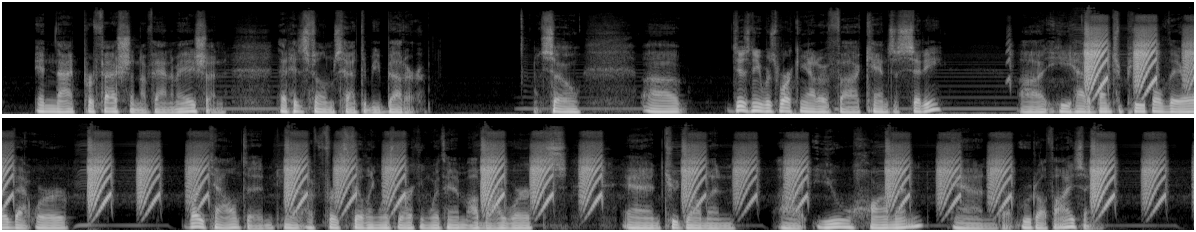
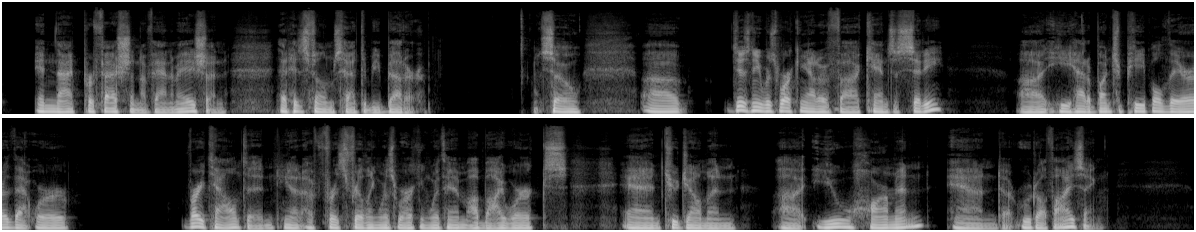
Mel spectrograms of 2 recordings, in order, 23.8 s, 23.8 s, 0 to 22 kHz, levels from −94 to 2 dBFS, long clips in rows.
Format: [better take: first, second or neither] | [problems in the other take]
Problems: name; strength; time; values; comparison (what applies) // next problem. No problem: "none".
second | alarms or sirens; very loud; throughout; 1 dB above the speech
